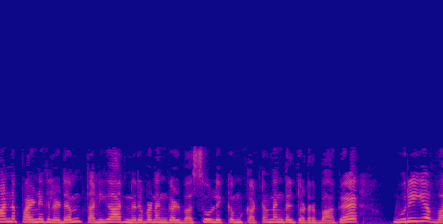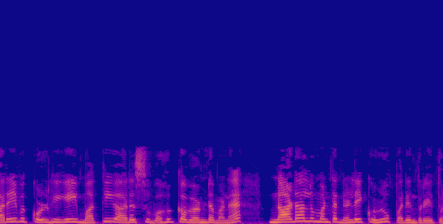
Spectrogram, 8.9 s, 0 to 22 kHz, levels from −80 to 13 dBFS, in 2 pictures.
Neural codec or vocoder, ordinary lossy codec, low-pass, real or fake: none; none; none; real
